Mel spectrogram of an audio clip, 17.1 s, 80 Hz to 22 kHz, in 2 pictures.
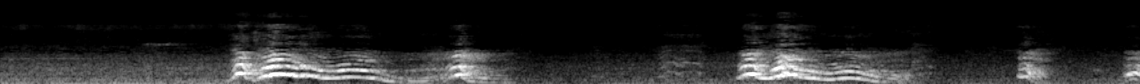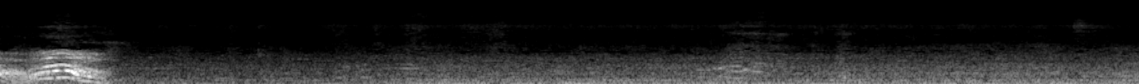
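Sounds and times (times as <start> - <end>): dog whining: 4.9 - 7.0, 7.6 - 9.5, 13.8 - 14.5.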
